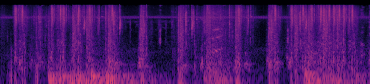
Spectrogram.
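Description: Heavy impacts thud as a game character strikes.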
